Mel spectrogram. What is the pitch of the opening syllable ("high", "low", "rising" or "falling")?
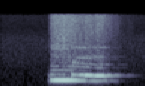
low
